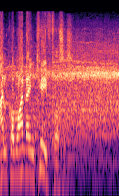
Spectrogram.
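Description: A man speaks loudly into a microphone through loudspeakers.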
